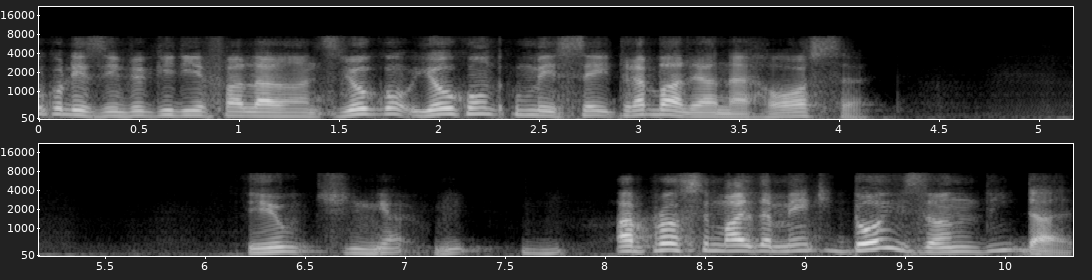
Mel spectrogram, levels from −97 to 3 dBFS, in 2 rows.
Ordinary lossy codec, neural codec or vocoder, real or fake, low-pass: AAC, 48 kbps; codec, 16 kHz in and 24 kHz out, 0.9 kbps, LongCat-Audio-Codec, four codebook decoder; fake; 7.2 kHz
